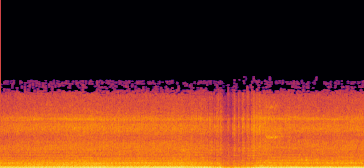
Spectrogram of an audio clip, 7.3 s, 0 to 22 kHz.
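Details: Steady, even low rumble on a 358W 80mm-turbo Fox Body V8 just started after the injector ground was connected, with a brief dip and recovery midway; it settles back to an even, normal idle.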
